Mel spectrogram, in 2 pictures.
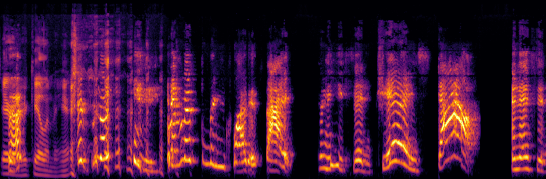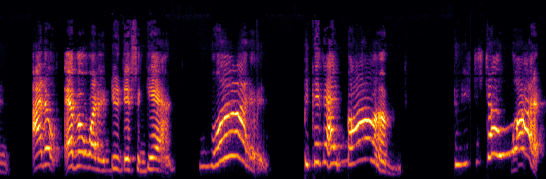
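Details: Dysarthria in cerebral palsy, heard in the real conversational speech of an adult woman.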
